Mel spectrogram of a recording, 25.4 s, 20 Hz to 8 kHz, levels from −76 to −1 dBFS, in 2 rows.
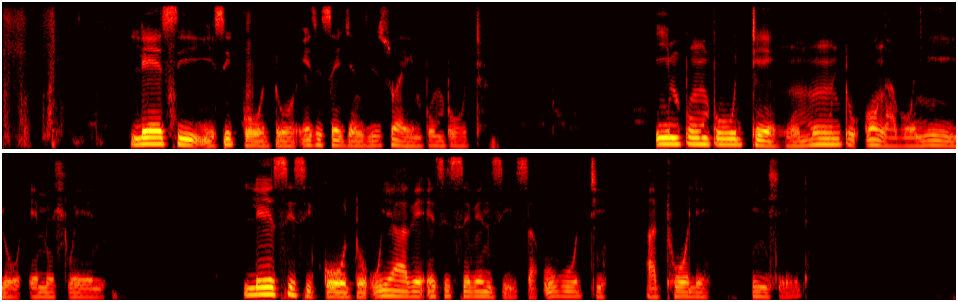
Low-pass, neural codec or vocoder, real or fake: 7.2 kHz; none; real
